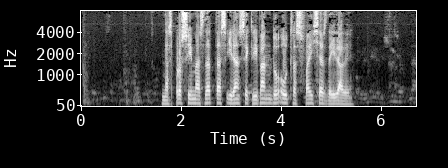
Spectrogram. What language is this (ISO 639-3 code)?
glg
